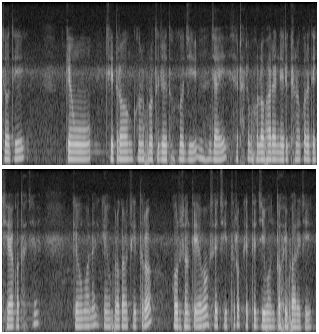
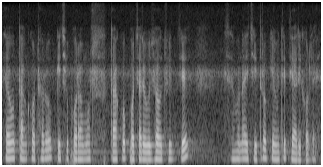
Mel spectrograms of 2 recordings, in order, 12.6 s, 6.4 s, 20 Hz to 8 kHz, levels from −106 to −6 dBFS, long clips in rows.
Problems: none marked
